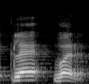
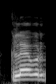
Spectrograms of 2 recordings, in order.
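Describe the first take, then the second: First: clever split in two with a pause; syllable by syllable. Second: Said in the usual way. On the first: Shown as a demonstration. Teacher shows students the two syllables of clever, said haltingly in parts. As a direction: say clever as clay, then वर, separately. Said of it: "रुक रुक के". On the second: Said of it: "clever को बोलूँ रुक रुक के".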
